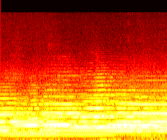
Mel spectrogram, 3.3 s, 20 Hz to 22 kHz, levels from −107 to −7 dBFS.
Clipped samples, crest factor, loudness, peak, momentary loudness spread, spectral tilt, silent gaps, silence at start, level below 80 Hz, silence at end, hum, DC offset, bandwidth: under 0.1%; 10 dB; -10 LUFS; 0 dBFS; 3 LU; -11 dB/octave; none; 0 s; -42 dBFS; 0 s; none; under 0.1%; 3.5 kHz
